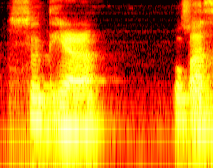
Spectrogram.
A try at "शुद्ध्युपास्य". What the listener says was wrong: सुध्या plus उपास्य क्या होगा? दोनों जोड़ के बोलिए। हाँ, इसको आपको उच्चारण सीखना पड़ेगा, शुद्ध्युपास्य।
